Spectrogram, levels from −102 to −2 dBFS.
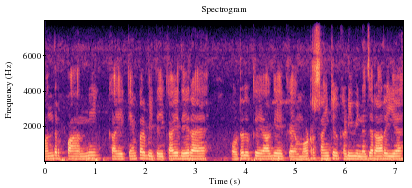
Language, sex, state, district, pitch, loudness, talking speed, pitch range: Hindi, male, Rajasthan, Bikaner, 155 Hz, -16 LUFS, 175 wpm, 150-160 Hz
